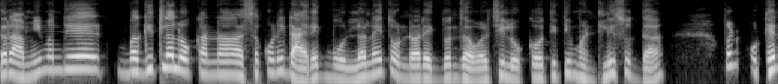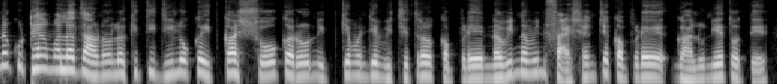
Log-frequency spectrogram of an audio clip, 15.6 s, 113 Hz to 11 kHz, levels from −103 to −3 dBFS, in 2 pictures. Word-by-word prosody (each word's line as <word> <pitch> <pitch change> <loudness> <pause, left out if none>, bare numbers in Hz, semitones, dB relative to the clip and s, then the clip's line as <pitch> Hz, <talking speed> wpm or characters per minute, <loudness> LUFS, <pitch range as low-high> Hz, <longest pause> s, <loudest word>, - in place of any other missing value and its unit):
तर 195 +1 +4
आम्ही 175 +1 +2
म्हणजे 255 +1 +3 0.3
बघितलं 255 +6 +4
लोकांना 205 -4 +1
असं 185 +2 -1
कोणी 220 +1 -2
डायरेक्ट 155 +4 +5
बोललं 150 +1 -1
नाही 210 +2 +1
तोंडावर, 155 -7 +1
1-2 155 +2 -1
जवळची 135 +4 0
लोकं 145 +2 -3
होती 160 +3 -3
ती 200 - -3
म्हटलीसुद्धा. 155 - -4 0.7
पण 295 +1 +2
कुठे 225 +1 +3
ना 310 - +3
कुठे 270 -3 0
आम्हाला 250 -2 +4
जाणवलं 190 -1 +3
की 210 - -10
ती 215 - -5
जी 185 +2 -6
लोकं 210 +1 +1
इतका 205 +3 +2
शो 180 0 -3
करून, 175 -2 +1
इतके 160 +5 -5
म्हणजे 180 0 -3
विचित्र 160 +2 -2
कपडे, 150 +2 +1
नवीन-नवीन 200 +7 -1
फॅशनचे 165 - -3
कपडे 165 0 +2 0.3
घालून 145 +1 -3
येत 165 0 -1
होते, 120 -5 -5
180 Hz, 155 wpm, -25 LUFS, 155-210 Hz, 0.7 s, डायरेक्ट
